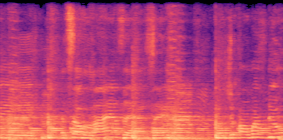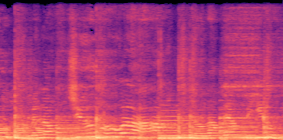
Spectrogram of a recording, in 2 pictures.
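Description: A live band plays an upbeat song, with a lead melody line bending up and down over the band's steady accompaniment.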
